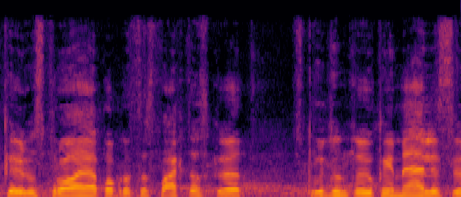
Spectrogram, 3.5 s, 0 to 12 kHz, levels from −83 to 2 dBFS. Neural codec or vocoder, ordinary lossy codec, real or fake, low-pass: codec, 44.1 kHz, 3.4 kbps, Pupu-Codec; AAC, 64 kbps; fake; 10.8 kHz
